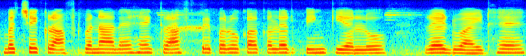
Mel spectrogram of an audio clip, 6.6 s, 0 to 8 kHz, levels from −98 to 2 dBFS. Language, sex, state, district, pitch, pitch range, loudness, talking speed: Hindi, female, Maharashtra, Mumbai Suburban, 195 Hz, 185-200 Hz, -17 LUFS, 130 wpm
